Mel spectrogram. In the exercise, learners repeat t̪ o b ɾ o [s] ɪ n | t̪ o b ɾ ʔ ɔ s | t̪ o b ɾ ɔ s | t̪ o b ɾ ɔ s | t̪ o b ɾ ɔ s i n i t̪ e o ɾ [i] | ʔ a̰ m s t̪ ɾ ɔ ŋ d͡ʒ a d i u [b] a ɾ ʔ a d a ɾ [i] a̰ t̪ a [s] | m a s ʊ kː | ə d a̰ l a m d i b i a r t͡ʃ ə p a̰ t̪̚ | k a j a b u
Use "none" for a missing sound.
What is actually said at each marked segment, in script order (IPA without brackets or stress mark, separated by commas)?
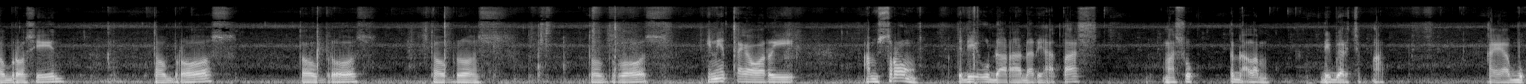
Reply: s, i, d, i, s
